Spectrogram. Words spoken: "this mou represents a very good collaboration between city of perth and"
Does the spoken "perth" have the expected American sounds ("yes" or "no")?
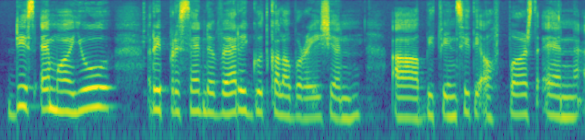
no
